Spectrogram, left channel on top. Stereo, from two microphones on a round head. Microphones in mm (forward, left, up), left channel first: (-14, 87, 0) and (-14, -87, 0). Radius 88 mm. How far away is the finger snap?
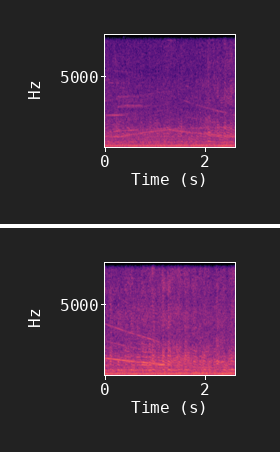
I don't hear a finger snap.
